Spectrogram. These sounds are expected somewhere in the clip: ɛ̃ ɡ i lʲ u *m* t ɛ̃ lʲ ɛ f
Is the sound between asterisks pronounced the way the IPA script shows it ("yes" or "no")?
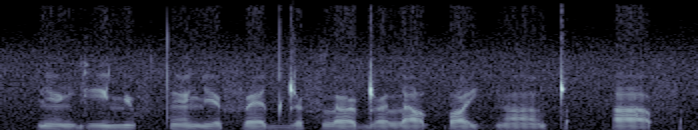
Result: no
